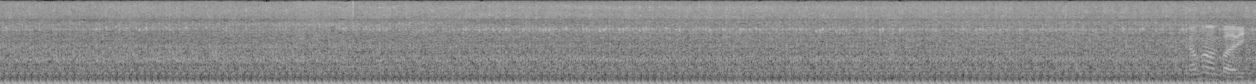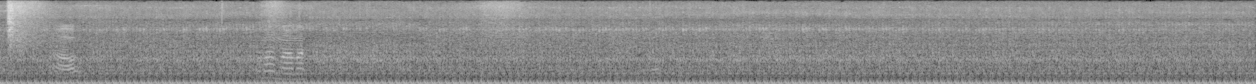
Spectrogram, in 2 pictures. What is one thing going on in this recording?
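A vehicle engine idles with a steady low rumble.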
